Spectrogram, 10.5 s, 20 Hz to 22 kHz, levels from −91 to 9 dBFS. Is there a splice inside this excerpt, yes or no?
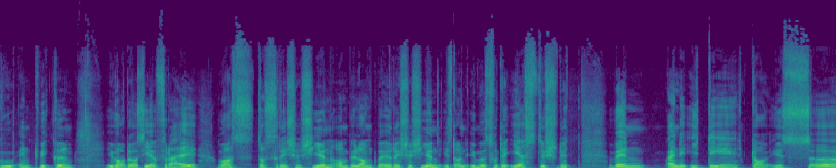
yes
